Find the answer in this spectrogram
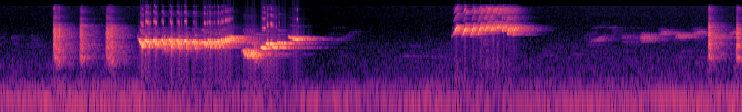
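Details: White-rumped shama pouring out a rich song meant to stir rival birds: scratchy clicks lead into a long warbling whistle that drops in pitch, then a high buzzy burst, and soft rising whistles.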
